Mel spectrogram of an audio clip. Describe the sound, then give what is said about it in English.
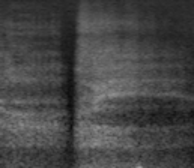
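Slow, audible breathing: a long airy exhale, a brief pause, then a drawn-in breath with a soft catch near the end, unaccompanied by any talking. “No, that's just breathing.”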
